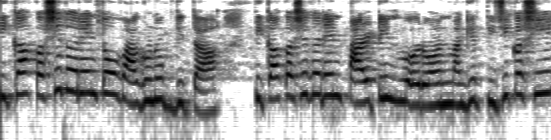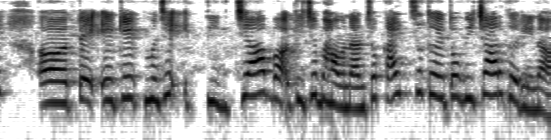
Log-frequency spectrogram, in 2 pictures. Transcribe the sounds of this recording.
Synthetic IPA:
t̪ikakəɕet̪əɾent̪oʋaɡɳ̃uːp̚d̪it̪a | t̪ikakəɕẽt̪əɾenpaɾʈinʋəɾonmaɡiːɾt̪id͡ʑiːkəɕi | t̪eʔekek̚m̤əɳd͡zet̪id͡ʑjat̪id͡ʑebʱaʋnãnt͡sɔkait͡sət̪ʰəjt̪oʋit͡ɕaɾkəɾina

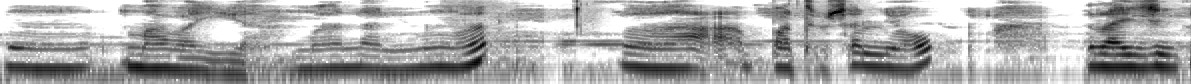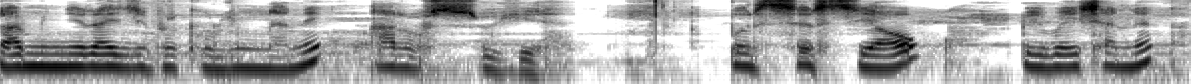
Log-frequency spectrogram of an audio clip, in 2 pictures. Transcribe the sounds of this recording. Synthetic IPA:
maβajɯmananuŋɯ | batʰɯpsaliaw | ɾajziɡaminiɾajzɯpʰəɾkʰuliŋnanejaɾɔsujɯ | pəɾseɾsiawb̥ebajsanɯ

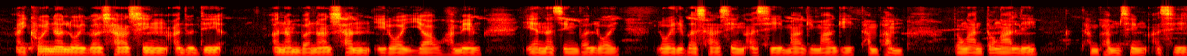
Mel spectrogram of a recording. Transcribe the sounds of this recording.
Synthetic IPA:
ajkʰojnɐlojbɐsasiŋɐ̰dudi | ɐnɐmbɐnɐsaniɾojːawɦameŋenːɐt͡ʃiŋbɐloj | lojɾibɐsasiŋɐ̰simaɡimaɡitʰɐmpʰɐm | tɔŋantɔŋalːi | tʰɐmpʰɐmsiŋɐ̰si

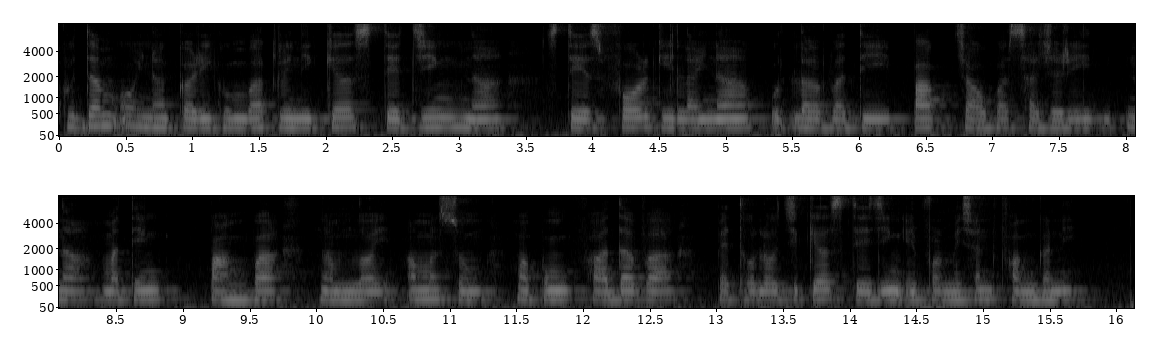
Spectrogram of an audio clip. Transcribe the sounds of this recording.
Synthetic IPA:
kʰudɐmojnɐkɐɾiɡumbɐklinikelsted͡ʒiŋnɐ | stespʰoɾɡilajnɐut̚lɐbɐdipak̚d͡ʒawbɐsɐɾd͡ʒɐɾinɐmɐteŋ | paŋbɐ | ŋɐmlojɐmɐsuŋmɐpuŋpʰadɐbɐpetʰolod͡ʒikelsted͡ʒiŋḭnpʰoɾmesɐnpʰɐŋɡɐni

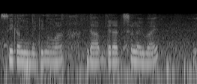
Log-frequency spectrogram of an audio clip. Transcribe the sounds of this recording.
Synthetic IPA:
siɡaŋibedinɔŋa | dabɛɾatsɔlajbaj

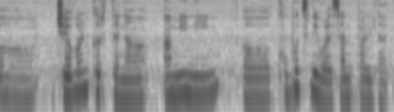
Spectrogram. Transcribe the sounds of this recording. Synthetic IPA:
d͡ʑeʋəɳkəɾt̪ənaː | mini | kʰubuːt͡sniʋəɭsãnpalʈ̪at̪

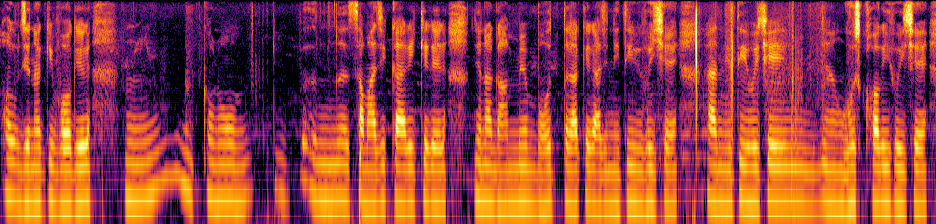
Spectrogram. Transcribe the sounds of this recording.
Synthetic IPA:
ɔːɾd͡ʒenakibʱɔɡeɾ | koːno | samad͡ʒɪkːaɾikeɾeɾd͡ʒenaɡaːmːẽbəɦut̪ːəɾakeɾad͡ʒnit̪iɦoit͡ʃʰɛɾad͡ʒnit̪iɦoit͡ʃʰɛ | ɡʱʊskʰɔɾiɦoit͡ʃʰɛ

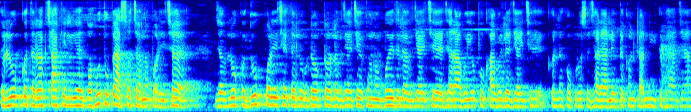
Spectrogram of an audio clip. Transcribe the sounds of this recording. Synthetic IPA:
t̪ɔlokːet̪ɔɾəkt͡ʃʰakelijebəɦut̪upjasət͡ʃənəpəɽɛt͡ʃʰɛ | d͡ʒəblokːed̪uk̚ʰpəɽɛt͡ʃʰɛt̪ɔlokɖɔk̚ʈəɾləɡd͡ʒajt͡ʃʰɛkonobəjd̪ʱləɡd͡ʒajt͡ʃʰɛd͡ʒʱəɾabəjopʰukabelɛd͡ʒajt͡ʃʰɛkələkokɾosə̃d͡ʒʱəɽalebt̪əkəɳʈanikbʱald͡ʒa

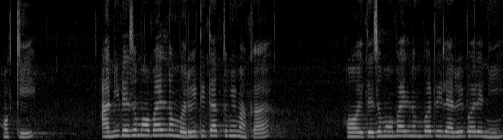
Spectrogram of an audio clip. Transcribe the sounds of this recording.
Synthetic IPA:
hɔki | añit̪ed͡zomɔbailnəmbəɾujd̪it̪at̪ːumimaka | hɔjt̪ed͡zɔmɔbajlnəmbəɾd̪iljaɾujbɔɾɛni

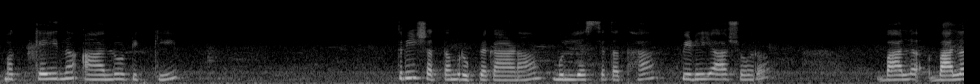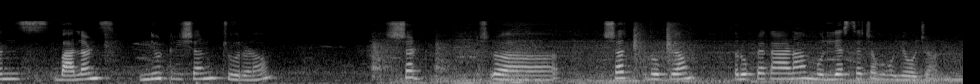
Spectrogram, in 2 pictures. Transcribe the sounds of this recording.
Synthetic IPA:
mɐɡkːejnɐʔaːluʈikːi | t̪ɾiːʃɐt̪ːɐmɾupjɐkaːɳ̃aːmuljɐsjɐt̪ɐt̪ʰaː | piɽ̤ijaːʃoːɾɐ | balbalɐnsbaːlɐns | njuːʈɾiʃɐnt͡ʃuːɾɳɐm | ɕɐ | ʃɐt̪ɾupjɐmɾupjɐkaːɳ̃aːmuljɐsjɐt͡ɕɐbʱojoːd͡ʑɐ̰ɳ

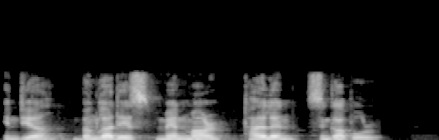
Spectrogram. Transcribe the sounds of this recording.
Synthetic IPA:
indijabɐŋladesmenmaɾtʰajlendsiŋɡapuɾ

